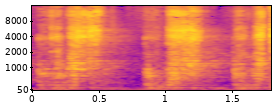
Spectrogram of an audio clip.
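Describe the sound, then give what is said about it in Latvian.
A hand tool shaves wood in three steady, rasping strokes, fairly loud, with short pauses between them and no voices, as a carpenter in a workshop shapes by hand the curved, rounded part of a wooden staircase, taking off wood shavings. “Teicāt, noņemšu skaidu vai kā tur bija? Jā, tā skaitās skaidrs noņemšana.”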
